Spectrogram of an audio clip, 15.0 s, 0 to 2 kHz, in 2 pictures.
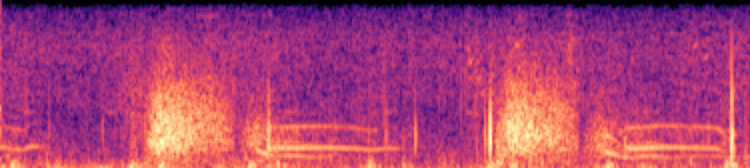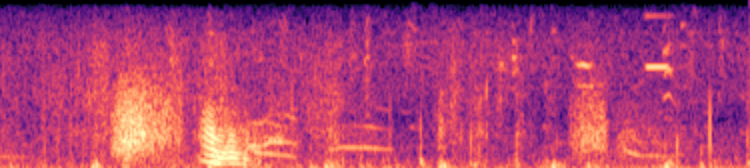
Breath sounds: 0.00-0.49 s: wheeze
1.39-2.37 s: inhalation
2.48-4.14 s: exhalation
2.48-4.14 s: wheeze
4.84-5.83 s: inhalation
5.92-7.69 s: exhalation
5.92-7.69 s: wheeze
8.46-9.45 s: inhalation
9.52-11.42 s: exhalation
9.52-11.42 s: wheeze
13.62-14.48 s: wheeze

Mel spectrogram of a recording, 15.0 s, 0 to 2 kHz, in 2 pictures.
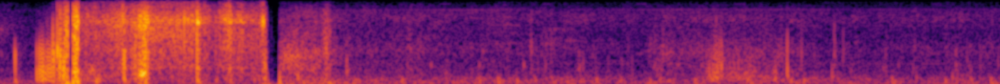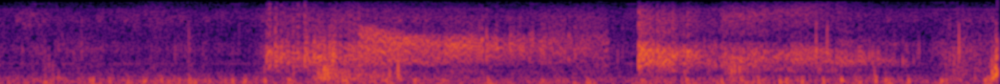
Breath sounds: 5.28-6.02 s: inhalation
5.28-6.02 s: crackles
9.89-10.63 s: inhalation
9.89-10.63 s: crackles

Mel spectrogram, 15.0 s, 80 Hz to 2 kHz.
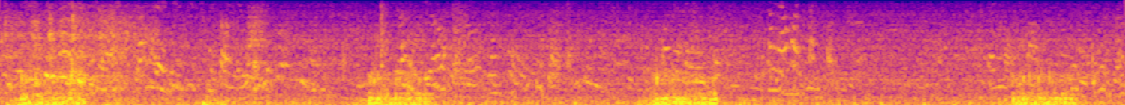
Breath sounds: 0.14-1.17 s: inhalation
4.83-5.86 s: crackles
4.84-5.87 s: inhalation
8.61-9.64 s: inhalation
8.61-9.64 s: crackles
13.44-14.47 s: inhalation
13.45-14.48 s: crackles

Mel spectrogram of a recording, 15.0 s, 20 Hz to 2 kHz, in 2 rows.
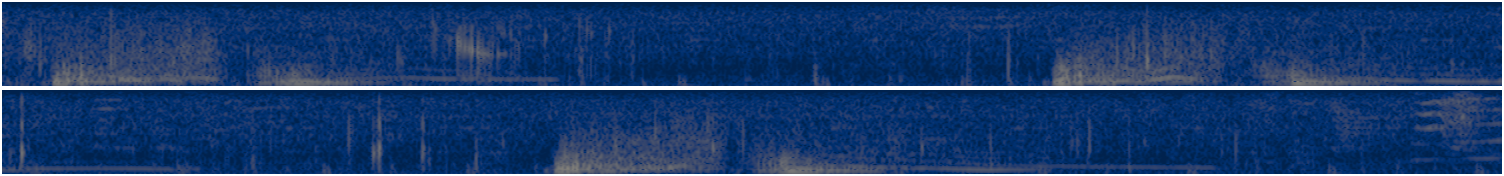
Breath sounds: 0.10-1.09 s: crackles
0.12-1.11 s: inhalation
1.16-2.79 s: exhalation
1.28-2.79 s: wheeze
5.16-6.14 s: crackles
5.18-6.17 s: inhalation
6.20-8.37 s: exhalation
6.44-8.47 s: wheeze
10.20-11.18 s: crackles
10.22-11.18 s: inhalation
11.24-13.65 s: exhalation
11.62-13.65 s: wheeze

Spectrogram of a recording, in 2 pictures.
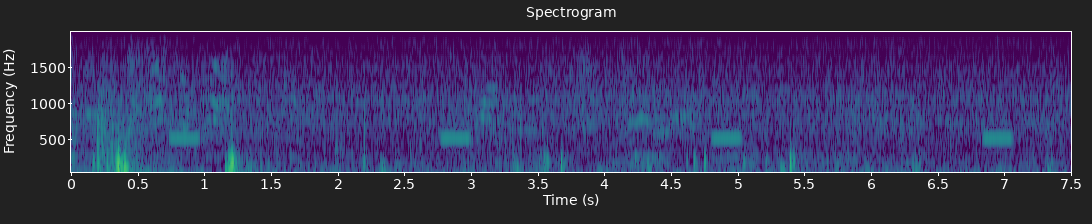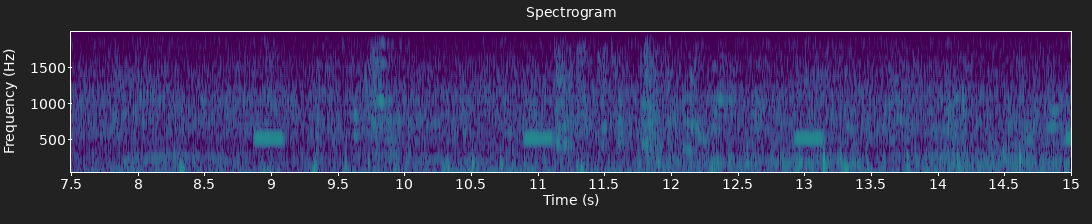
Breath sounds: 7.84-9.61 s: wheeze

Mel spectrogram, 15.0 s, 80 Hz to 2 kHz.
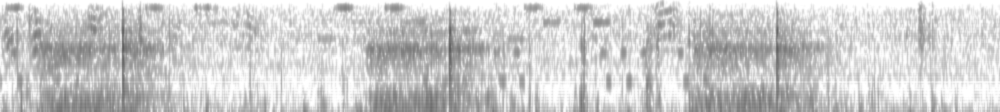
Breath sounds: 0.46-1.77 s: inhalation
1.77-2.83 s: exhalation
5.43-6.74 s: inhalation
6.74-7.95 s: exhalation
10.36-11.73 s: inhalation
11.73-12.71 s: exhalation

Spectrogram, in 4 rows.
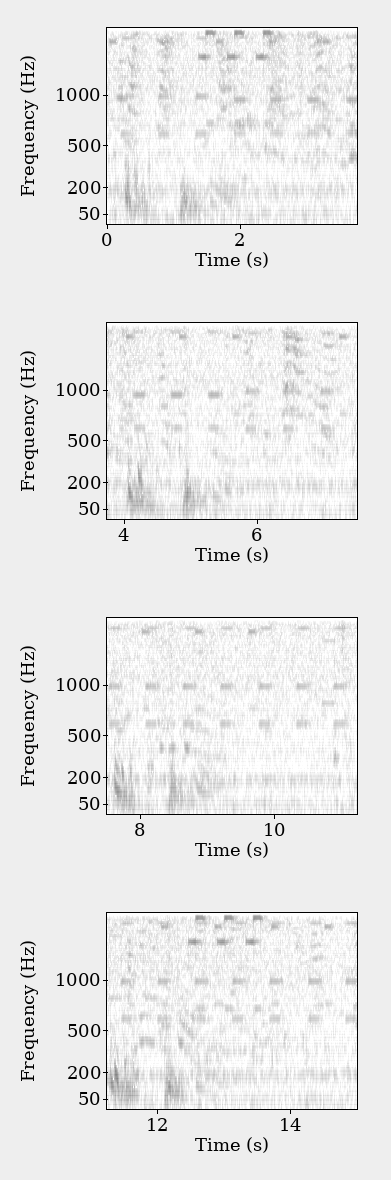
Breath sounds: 0.06-0.69 s: inhalation
0.95-2.32 s: exhalation
4.00-4.76 s: inhalation
4.90-6.04 s: exhalation
7.57-8.26 s: inhalation
8.35-9.43 s: exhalation
11.20-11.86 s: inhalation
12.14-13.19 s: exhalation

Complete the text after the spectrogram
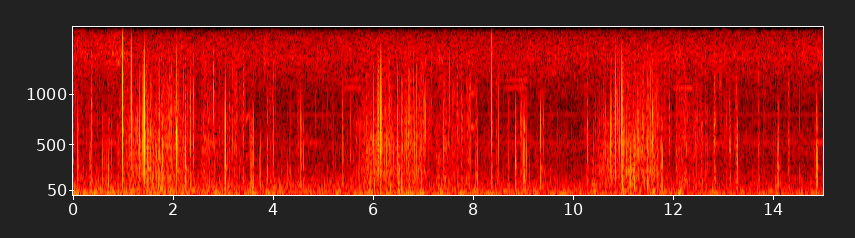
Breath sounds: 0.84-2.45 s: crackles
0.86-2.45 s: inhalation
2.48-3.96 s: exhalation
2.48-3.96 s: crackles
5.76-7.23 s: inhalation
5.76-7.25 s: crackles
7.29-9.15 s: exhalation
7.29-9.15 s: crackles
10.32-11.80 s: inhalation
10.32-11.82 s: crackles
11.89-13.43 s: exhalation
11.89-13.43 s: crackles

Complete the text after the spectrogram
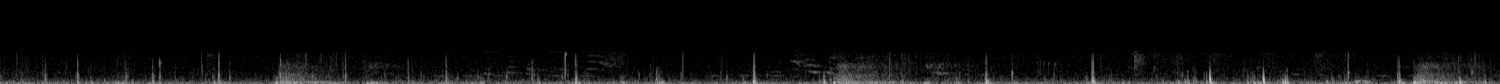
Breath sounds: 2.66-3.49 s: inhalation
3.61-4.12 s: exhalation
8.23-9.07 s: inhalation
9.32-9.83 s: exhalation
14.15-14.99 s: inhalation

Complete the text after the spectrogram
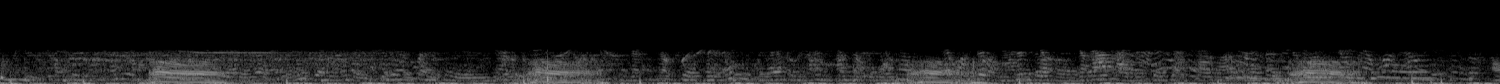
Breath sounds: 1.29-2.82 s: inhalation
5.14-6.25 s: inhalation
8.94-10.05 s: inhalation
12.77-13.88 s: inhalation

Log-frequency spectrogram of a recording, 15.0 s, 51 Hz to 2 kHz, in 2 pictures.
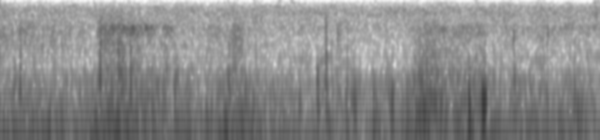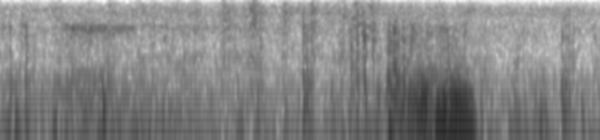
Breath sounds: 1.15-2.30 s: inhalation
5.08-6.23 s: inhalation
8.18-9.32 s: inhalation
12.32-13.47 s: inhalation

